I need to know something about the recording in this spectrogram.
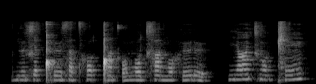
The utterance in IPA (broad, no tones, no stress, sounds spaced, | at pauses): ɡʲ ɔ̃ ɕ a ǃʰ ø s a tʰ ɔ ǃ ã kʼ ɔ ŋ ɔ t͡ɕʰ a ŋ ɔ h ø ɾ ø | j ã t͡ɕ ɔ̃ ǁ ẽ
